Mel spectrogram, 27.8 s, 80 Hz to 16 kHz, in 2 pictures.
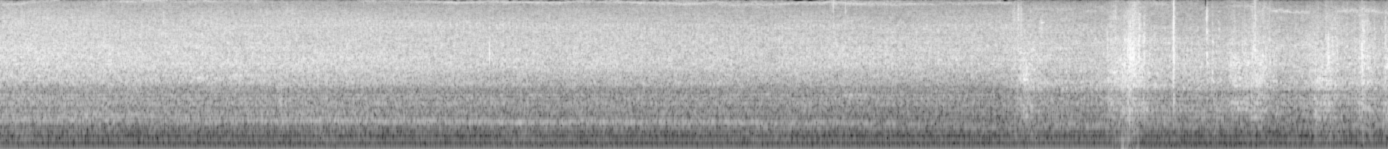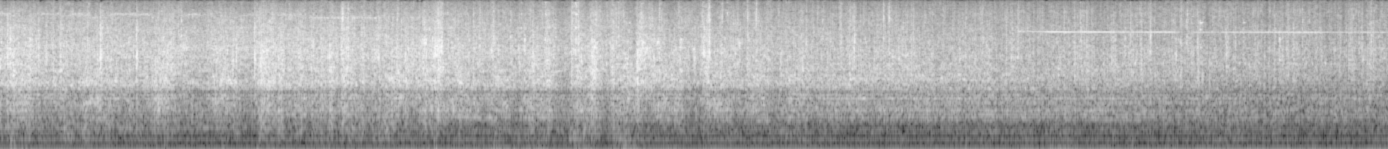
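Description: Cabin noise of a Piper PA-22/20-135 Pacer: the engine and propeller run steadily at low power over rushing air. About eleven seconds in, the plane touches down on a grass strip with a sharp bump, then comes an irregular rattling and knocking as the landing gear rolls over rough ground.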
